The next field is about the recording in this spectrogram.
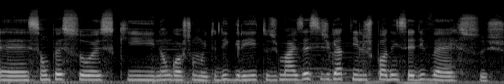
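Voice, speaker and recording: A soft-spoken woman at a fairly slow pace. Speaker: vlogger. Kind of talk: casual vlog monologue. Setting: at home.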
